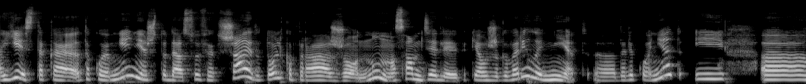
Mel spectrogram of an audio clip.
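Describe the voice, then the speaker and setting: Woman, podcast guest, mid pitch, unhurried explainer, lots of fillers and pauses. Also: a little mellow. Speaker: writer and literary editor, podcast guest. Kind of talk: conversational podcast interview.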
